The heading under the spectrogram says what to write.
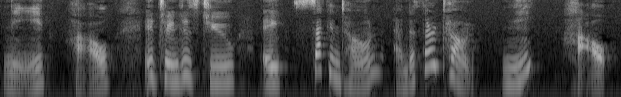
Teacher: if it's a third tone and a third tone next to each other, ni, hao, it changes to a second tone and a third tone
